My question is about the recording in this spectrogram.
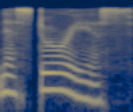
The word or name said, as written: Nestorius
